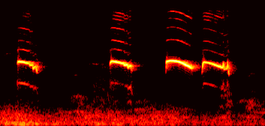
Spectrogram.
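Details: Four clear, downward-bending whistles from a Thick-billed white-eye of East Nusa Tenggara, Indonesia, in its basic song (kicau dasar). The first two notes are spaced apart and the last two come close together, over a low rumbling background.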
